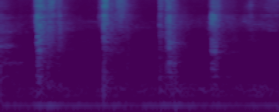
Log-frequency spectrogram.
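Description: Oracle cards being shuffled by hand, faint, in about four soft strokes roughly half a second apart, over a faint steady hum.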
